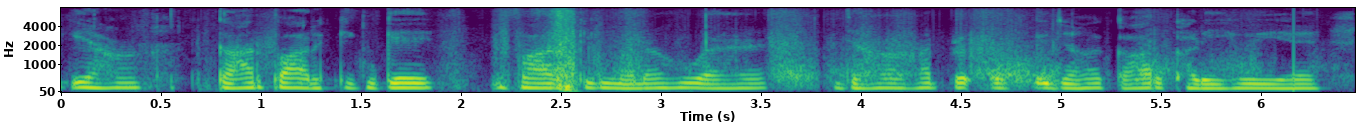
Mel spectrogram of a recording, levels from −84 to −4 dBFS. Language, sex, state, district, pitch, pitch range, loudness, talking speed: Hindi, female, Bihar, Purnia, 160 Hz, 155-170 Hz, -18 LUFS, 140 wpm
